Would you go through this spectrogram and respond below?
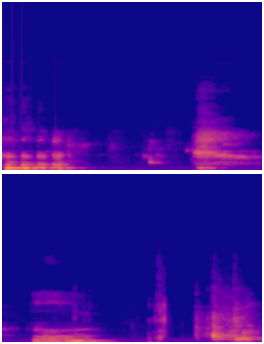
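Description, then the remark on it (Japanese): Bathwater splashes and sloshes in a few short, moderately loud bursts as a LUSH bath bomb shaped like the One Piece straw hat is dropped into the bathtub, with brief voiced tones between them. “前にいただいたラッシュさんのなんかワンピースコラボみたいのをしてた時があってね、ワンピースのなんか麦わら帽子の形してるラッシュの入浴剤、バスボムを今、贅沢にドボンって入れて、めっちゃいい匂い。”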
